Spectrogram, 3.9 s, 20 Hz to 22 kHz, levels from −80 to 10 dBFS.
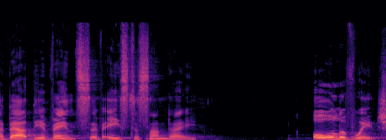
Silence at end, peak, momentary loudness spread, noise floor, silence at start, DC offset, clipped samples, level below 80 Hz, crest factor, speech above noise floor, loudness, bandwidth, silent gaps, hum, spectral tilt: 0 s; -4 dBFS; 10 LU; -74 dBFS; 0 s; under 0.1%; under 0.1%; -70 dBFS; 20 dB; 52 dB; -22 LUFS; 19 kHz; none; none; -3 dB/octave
